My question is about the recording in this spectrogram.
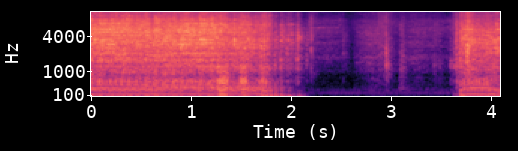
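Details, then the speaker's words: Chainsaw on a cold, snowy day, test-run after repair with a full fuel tank: it screams at full throttle, then falls almost silent for about 1.5 seconds before catching again. It still runs far too lean on the throttle. "So, I have done a quick test run and it does not run as it should. [snorts] It's too lean on the throttle. Still seems to go very very lean."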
